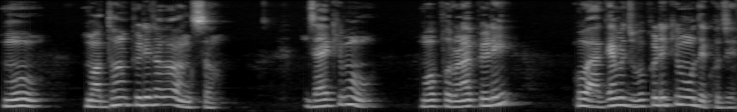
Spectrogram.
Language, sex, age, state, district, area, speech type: Odia, male, 30-45, Odisha, Kandhamal, rural, spontaneous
